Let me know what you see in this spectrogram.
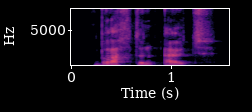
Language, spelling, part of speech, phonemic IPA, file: Dutch, brachten uit, verb, /ˈbrɑxtə(n) ˈœyt/, Nl-brachten uit.ogg
- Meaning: inflection of uitbrengen: 1. plural past indicative 2. plural past subjunctive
